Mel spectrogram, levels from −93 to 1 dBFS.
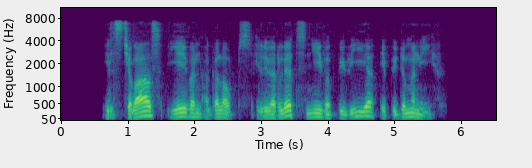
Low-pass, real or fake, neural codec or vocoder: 7.2 kHz; fake; codec, 16 kHz, 4 kbps, FunCodec, trained on Chinese and English, 50 frames a second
